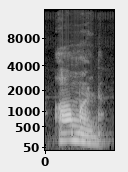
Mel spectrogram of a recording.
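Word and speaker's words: almond: ठीक, अब जैसे अगला शब्द ए एल एम ओ एन डी, आमंड। आमंड माने बादाम, ठीक है ना, इसमें भी एल से पहले ए आ रहा है, तो यहाँ भी एक एल की आवाज़ नहीं निकलेगी।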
